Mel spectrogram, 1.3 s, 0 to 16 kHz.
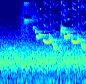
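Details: A Carolina wren perched on a branch in Pennsylvania in January 2024 sings two quick phrases of bright, downslurred whistled notes, each phrase rolling over in under half a second, above a steady low hiss.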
